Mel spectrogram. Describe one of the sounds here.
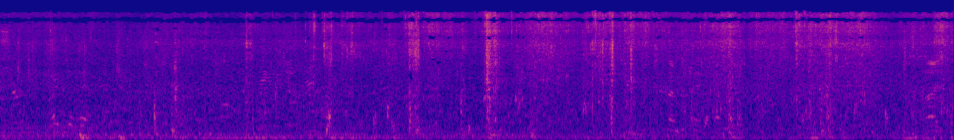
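Water laps and splashes against a small boat's hull.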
